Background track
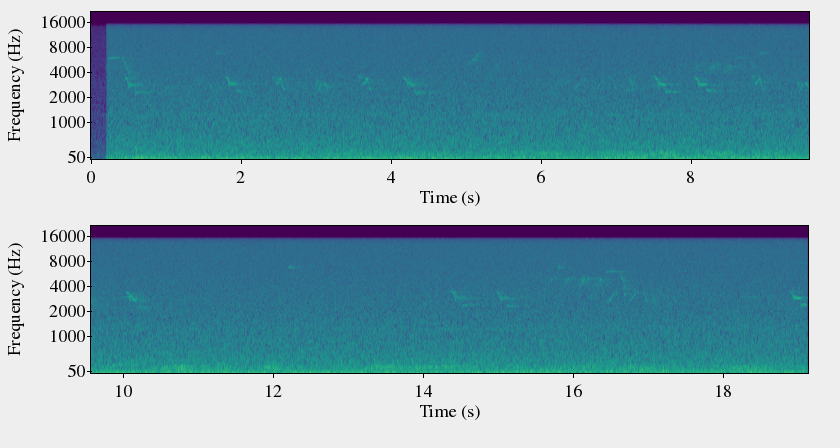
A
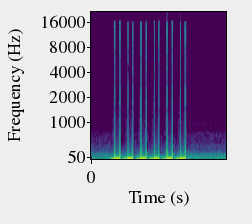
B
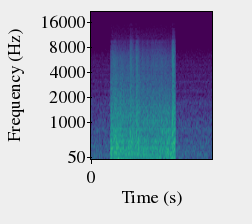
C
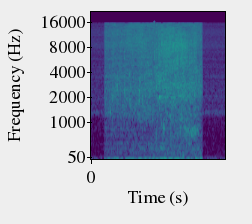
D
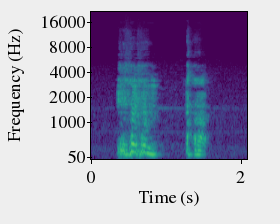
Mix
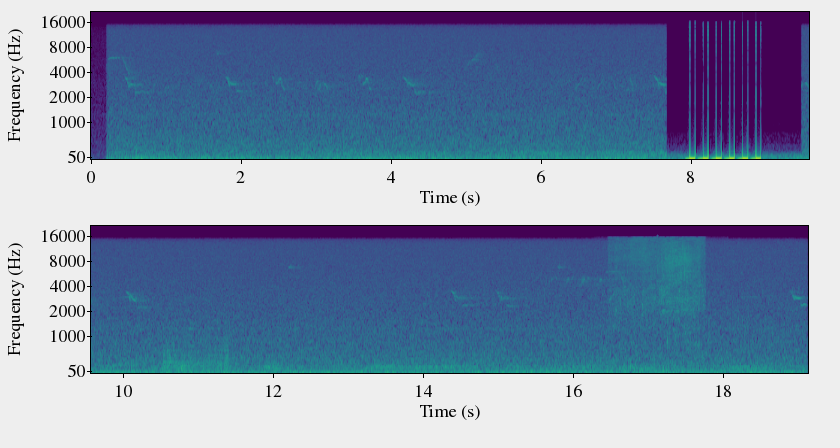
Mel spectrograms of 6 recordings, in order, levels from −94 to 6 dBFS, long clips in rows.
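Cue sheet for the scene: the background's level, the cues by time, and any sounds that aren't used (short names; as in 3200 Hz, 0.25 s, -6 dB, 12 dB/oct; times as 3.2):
background track -9.5 dB
7.67 replace with A -4 dB
10.27 add B -12 dB + chord vocoder minor triad, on G#3
16.29 add C -2.5 dB
not used: D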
